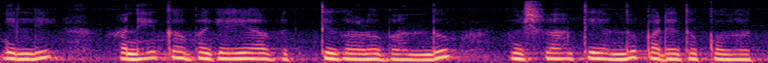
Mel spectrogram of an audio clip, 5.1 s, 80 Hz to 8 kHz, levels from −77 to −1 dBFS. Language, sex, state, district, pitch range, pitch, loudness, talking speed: Kannada, female, Karnataka, Koppal, 205-235 Hz, 220 Hz, -14 LUFS, 70 wpm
